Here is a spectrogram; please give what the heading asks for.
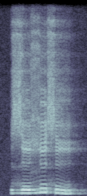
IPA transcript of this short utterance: z i ɮ i s i

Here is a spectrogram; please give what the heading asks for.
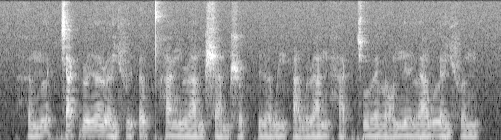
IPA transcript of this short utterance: h ə˨˩˦ m l ə˦˥ k̚ c a˦˥ k̚ ɹ ɨ˧˥ ə̯ ɹ ə˨˩ j f ɨ˨˩ ʔ ə˧ w t̪ʰ a˧ ŋ ɹ a˨˩˦ m ʂ a˨˩˨ m ʂ o˨˩ p̚ ʔ ɨ˨˩ ə̯ w i˧˥ ʔ a˨˩˨ w ɹ a˧˥ n h a˨˩ k̚ c u˧ ə̯ l ɔ˨˩˦ n ɨ˧ l a˧˥ w l ə˧ j f ə˧ m

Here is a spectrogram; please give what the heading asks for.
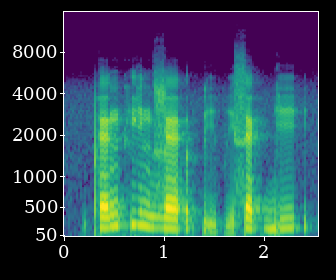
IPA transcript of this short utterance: pʰ ɛ ŋ pʰ j i n ɮ ɛ ʔ ə k͡p ḭ p ḭ s ɛ k ɡ͡b i ʔ

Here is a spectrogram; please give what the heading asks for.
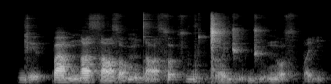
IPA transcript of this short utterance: ɡ ḛ˧˩ pː a˧˩ m n i˧ sˤ i˩˧ zˤ o̰˥˧ m dˤ ḭ˧˩ sˤ ṵ˥ t͡s ɡ u˥ ɡ͡ǀ ʌ˩˧ d͡ʒ ṵ˩˧ d͡ʒ ṵ˧˩ n ṵ˥˧ sˤ p ḭ˧

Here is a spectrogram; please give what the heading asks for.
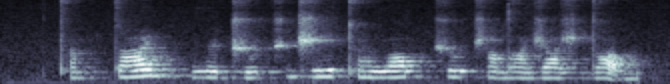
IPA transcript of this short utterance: tʼ ə̃ b tˤ i b | ð ʏ d͡ʒ u t͡ʃ d͡ʒ i tʼ ũ w ɒ b t͡ʃ u t͡ʃ ə̃ dˤ ə̃ ʒ ɒ ʒ dˤ u b

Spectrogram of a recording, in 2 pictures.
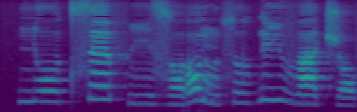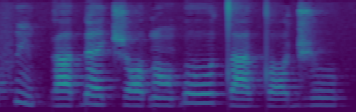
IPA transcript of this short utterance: ɲ oː˧ t s ɛ˦ f iː˨ z ɔ˨ ɾ ɔ˦ ɾ ũ˨ s u˧ l ɗ ĩ˦ v a˧ t͡ʃ ɔ˨ f ĩ˦˨ p ɡ a˨ ɗ ɛ˧ t͡ʃ ɔ˨ ɗ ɔ̃˨ ɓ oː˦ t a˨ l t ɔ˨ d͡ʒ u˧

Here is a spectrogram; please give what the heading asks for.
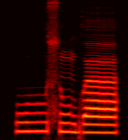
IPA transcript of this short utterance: w uː˦ s ũ˦ ɡʷ aː˦

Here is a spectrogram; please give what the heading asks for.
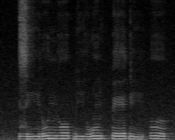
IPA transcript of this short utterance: z iː˨ ɾ u˦ ɲ oː˦ ɓ iː˨ w ũ˦ k͡p eː˦ ɗ i˨ | ʊ˦˨

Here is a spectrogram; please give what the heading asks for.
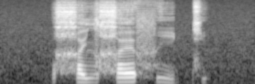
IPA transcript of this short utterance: χ ɛ lʲ χ ɛ f i c

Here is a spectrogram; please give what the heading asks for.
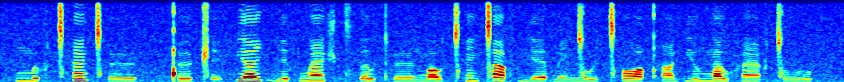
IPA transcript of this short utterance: ŋ͡m ɵ˨˦ f ǀʰ æ̃˦ ǀʰ ø˨ | ǃ ø˨˦ ǁ ḛ˧ pʲ aː˦ i̯ ɡ͡b e˨ f w æ̃˧ ʃ t͡sʼ ə˧ u̯ tʼ øː˨ ŋ ɒ˧ u̯ ǀʰ ẽ˧ ǀ a˦˨ f bʲ ɛː˨ ɓ ẽ˨ ŋ͡ǀ u˨˦ i̯ ǀʰ ɔː˦˨ qʼ æ̃˧ pʲ ɵ˦ u̯ ŋ a˦ u̯ f æ̃ː˧ f ǀ u˨˦

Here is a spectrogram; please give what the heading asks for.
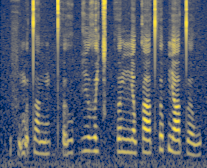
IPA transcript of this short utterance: f ḭ˧˨ m ə̰ː˧˥ t̪ a̤ː˨˩ ŋ m ə˨˩ t̚ t̪ʰ ə̰ː˧˨ ɣ u˨˩ k̚ ɣ i˧ ə̯ ɣ ə˧ j t͡ɕ ə˨˩ t̚ h əː˧ n ɲ a˨˦ w k aː˨˦ t̪ʰ əː˦˥ p̚ ɲ aː˨˦ t̪ ə˧˩˨ w

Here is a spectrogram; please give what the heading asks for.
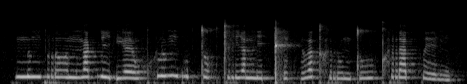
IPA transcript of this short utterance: n ɯ˧ ŋ p r ɤː˧ n ŋ a˥˩ k̚ l i˨˩ ʔ j ɛː˨˩ w kʰ l ɯ˥˩ ŋ b u˥˩ ʔ t o˨˩ k̚ t r i˧ a̯ n i˨˩ t̚ kʰ e˨˩ k̚ l ɯ˥˩ a̯ kʰ r u˨˩ n t uː˦˥ kʰ r a˥˩ t̚ p eː˨˩ ŋ

